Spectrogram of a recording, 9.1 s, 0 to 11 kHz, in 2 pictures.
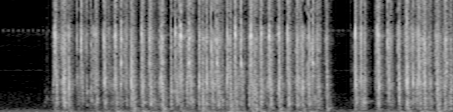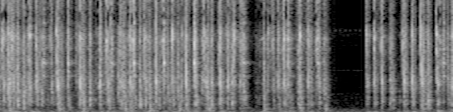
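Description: Fingertips type fast on a mechanical keyboard with clicky green switches and PBT plastic keycaps. Many bright, sharp clicks come in rapid, dense bursts, with short pauses near 3.4, 7 and 8 seconds.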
